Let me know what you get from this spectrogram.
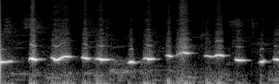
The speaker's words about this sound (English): I had a hard time whistling a couple of years ago, but since I've had the birds, I whistle to them a lot, so it's gotten easier. I'm not good at it, but I whistle to them a lot. Usually I whistle video game themes for some reason.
